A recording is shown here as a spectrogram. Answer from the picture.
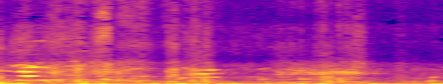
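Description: Footsteps on packed snow as someone walks, with a few short, faint high chirps near the start and about a second in.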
